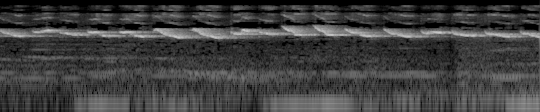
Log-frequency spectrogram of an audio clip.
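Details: Chestnut-bellied seed finch (curió), a breeding male, whistling a rapid series of clear, downward-slurred notes at an even pace, roughly four per second, with a low droning hum behind.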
